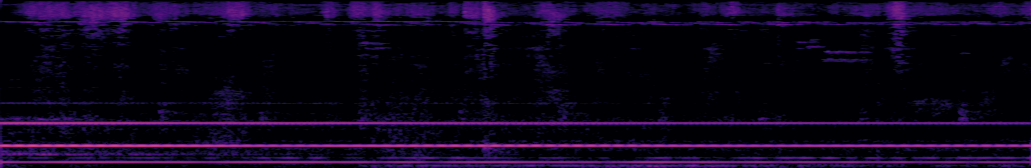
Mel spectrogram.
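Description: Singing bowl ringing after a single strike: a long held tone with a slow pulsing waver, fading gradually.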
